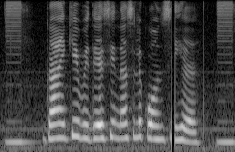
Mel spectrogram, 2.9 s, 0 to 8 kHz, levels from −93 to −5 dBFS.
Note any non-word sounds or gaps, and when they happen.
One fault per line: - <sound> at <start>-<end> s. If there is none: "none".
- dropout at 2.1-2.2 s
